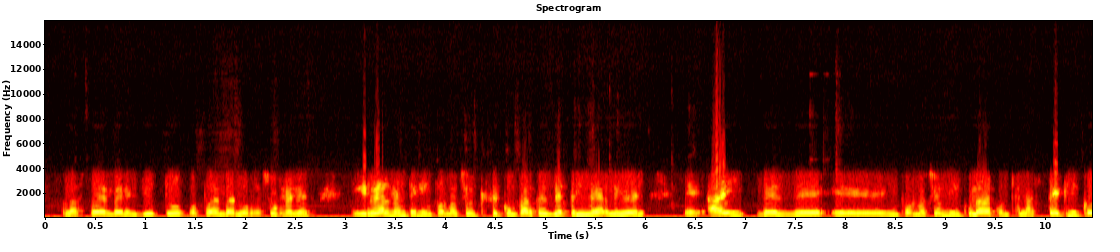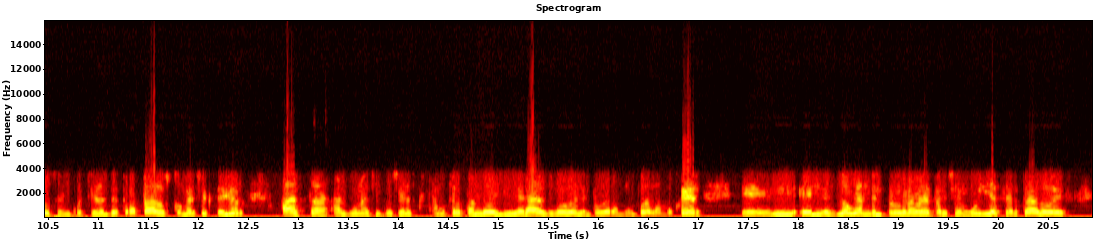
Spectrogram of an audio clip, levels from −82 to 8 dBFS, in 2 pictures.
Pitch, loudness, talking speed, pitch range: 165 Hz, -15 LUFS, 170 wpm, 150-185 Hz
